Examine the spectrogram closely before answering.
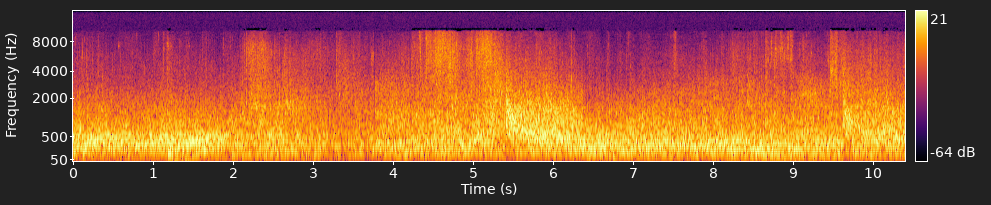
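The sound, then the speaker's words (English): Booming, crackling lightning strikes blast through a palace in a video game, a roaring barrage of several sharp bursts and rumbling impacts over a continuous heavy din. “Yeah, there's lightning being shot down and destroying half the palace.”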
